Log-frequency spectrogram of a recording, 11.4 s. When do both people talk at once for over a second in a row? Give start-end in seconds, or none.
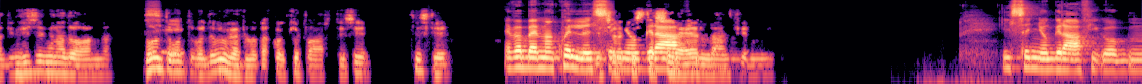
5.8-7.3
